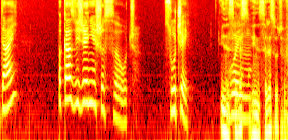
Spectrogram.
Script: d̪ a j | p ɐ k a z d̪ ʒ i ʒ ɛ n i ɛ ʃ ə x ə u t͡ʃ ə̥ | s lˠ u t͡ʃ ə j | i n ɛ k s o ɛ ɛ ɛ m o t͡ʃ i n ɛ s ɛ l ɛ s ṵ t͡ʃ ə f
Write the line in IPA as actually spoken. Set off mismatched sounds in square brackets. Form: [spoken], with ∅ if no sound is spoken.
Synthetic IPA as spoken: d̪ a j | p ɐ k a z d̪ [v] i ʒ ɛ n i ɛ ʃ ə [s] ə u t͡ʃ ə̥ | s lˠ u t͡ʃ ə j | i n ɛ [ɡ] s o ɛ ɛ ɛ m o [∅] i n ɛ s ɛ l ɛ s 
